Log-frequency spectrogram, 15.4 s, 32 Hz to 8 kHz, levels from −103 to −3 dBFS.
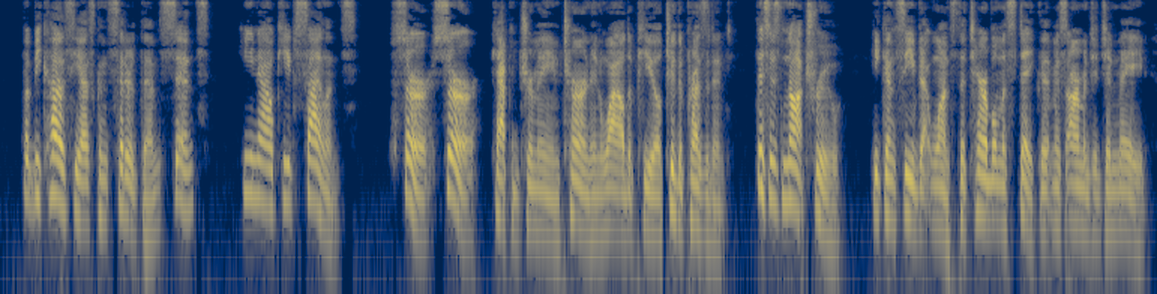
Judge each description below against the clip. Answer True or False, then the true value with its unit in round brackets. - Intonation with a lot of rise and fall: True (7.2 semitones)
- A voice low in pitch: True (125 Hz)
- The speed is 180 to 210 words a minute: False (150 wpm)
